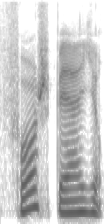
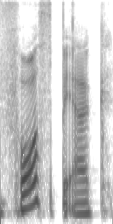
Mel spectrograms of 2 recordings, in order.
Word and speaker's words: Forsberg: Das nächste Hörbuch, welches wir euch vorstellen möchten, ist Vorsperje und das verschwundene Mädchen. An dieser Stelle noch ein Hinweis. Man würde wahrscheinlich im Deutschen Forsberg lesen. Es äh, spricht sich allerdings wirklich schwedisch aus.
